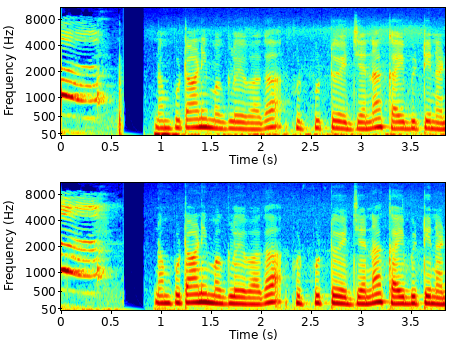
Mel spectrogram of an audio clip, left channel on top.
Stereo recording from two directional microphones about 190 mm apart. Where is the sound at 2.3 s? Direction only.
20° right (ahead or behind).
